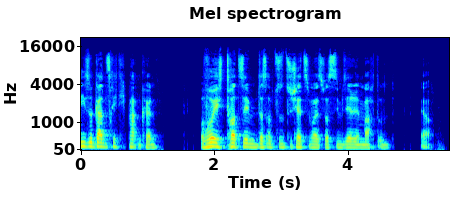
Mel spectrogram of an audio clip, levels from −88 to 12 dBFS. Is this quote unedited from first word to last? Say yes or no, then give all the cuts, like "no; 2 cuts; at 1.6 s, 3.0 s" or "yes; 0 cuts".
yes; 0 cuts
